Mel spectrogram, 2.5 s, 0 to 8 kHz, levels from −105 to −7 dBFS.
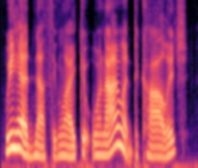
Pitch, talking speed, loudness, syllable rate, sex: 175 Hz, 240 wpm, -19 LUFS, 5.7 syllables/s, female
